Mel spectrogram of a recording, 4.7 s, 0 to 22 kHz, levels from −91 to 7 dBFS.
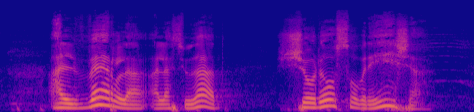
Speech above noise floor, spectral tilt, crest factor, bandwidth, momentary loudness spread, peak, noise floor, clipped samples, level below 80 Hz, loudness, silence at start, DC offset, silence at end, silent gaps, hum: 39 dB; -5.5 dB/octave; 18 dB; 14.5 kHz; 13 LU; -16 dBFS; -70 dBFS; under 0.1%; -62 dBFS; -31 LUFS; 0.5 s; under 0.1%; 0.5 s; none; none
